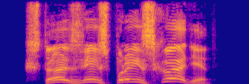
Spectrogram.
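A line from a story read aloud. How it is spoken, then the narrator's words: Roaring, chief doctor. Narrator (Russian): взревел главврач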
